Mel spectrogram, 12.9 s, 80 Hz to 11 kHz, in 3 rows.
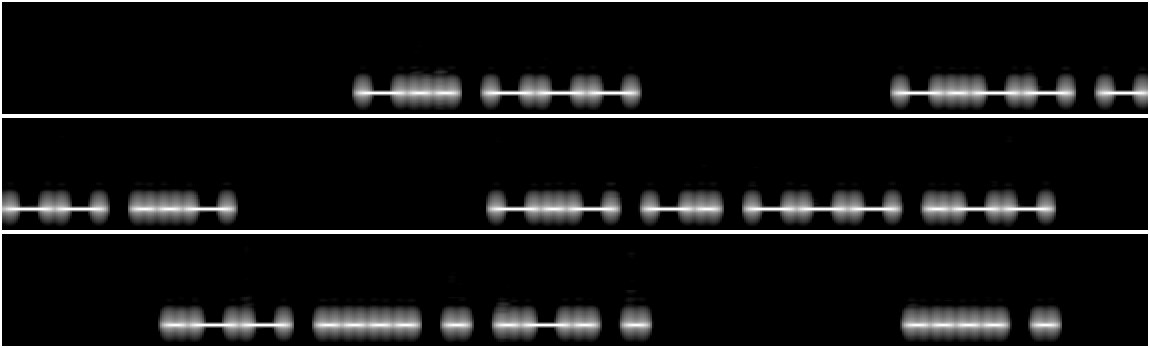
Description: Morse code, heard as a keyed tone, about 25 wpm, 700 Hz. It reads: DO YOU KNOW WHERE HE
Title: 3x Word-Spacing - Sentences from Top 300 Words - 25wpm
